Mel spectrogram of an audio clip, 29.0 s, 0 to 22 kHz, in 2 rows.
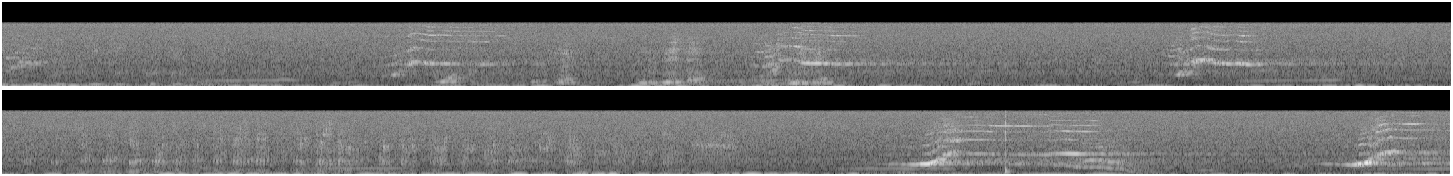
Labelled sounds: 0.0	0.5	humpback whale, 0.83 to 1.2 kHz
4.0	5.0	humpback whale, 0.83 to 6.4 kHz
7.5	8.6	humpback whale, 0.90 to 6.5 kHz
11.7	12.6	humpback whale, 0.90 to 4.7 kHz
21.4	21.8	humpback whale, 1.2 to 1.6 kHz
23.8	25.5	humpback whale, 0.80 to 5.0 kHz
28.2	28.8	humpback whale, 0.80 to 4.4 kHz

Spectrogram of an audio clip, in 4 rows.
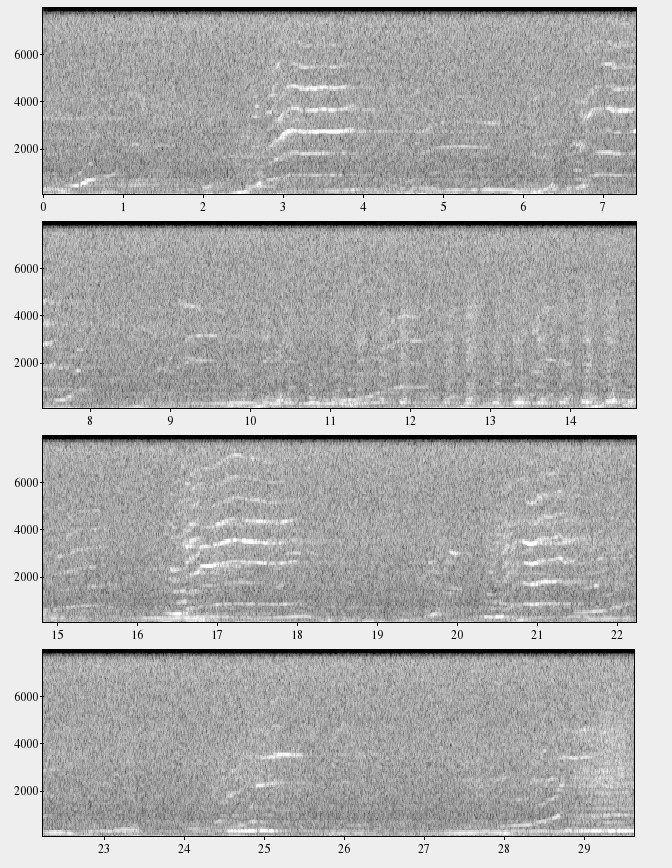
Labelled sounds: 2.8	4.0	humpback whale, 0.80 to 5.7 kHz
4.9	5.7	humpback whale, 2.0 to 3.2 kHz
6.7	7.6	humpback whale, 0.83 to 5.7 kHz
9.1	9.6	humpback whale, 2.0 to 4.5 kHz
11.7	12.2	humpback whale, 0.80 to 4.1 kHz
15.0	15.5	humpback whale, 0.80 to 2.5 kHz
16.5	17.8	humpback whale, 0.80 to 7.2 kHz
18.2	18.5	humpback whale, 1.7 to 1.9 kHz
20.4	21.4	humpback whale, 0.80 to 5.5 kHz
24.9	25.5	humpback whale, 2.2 to 3.6 kHz
28.5	29.4	humpback whale, 0.80 to 3.5 kHz

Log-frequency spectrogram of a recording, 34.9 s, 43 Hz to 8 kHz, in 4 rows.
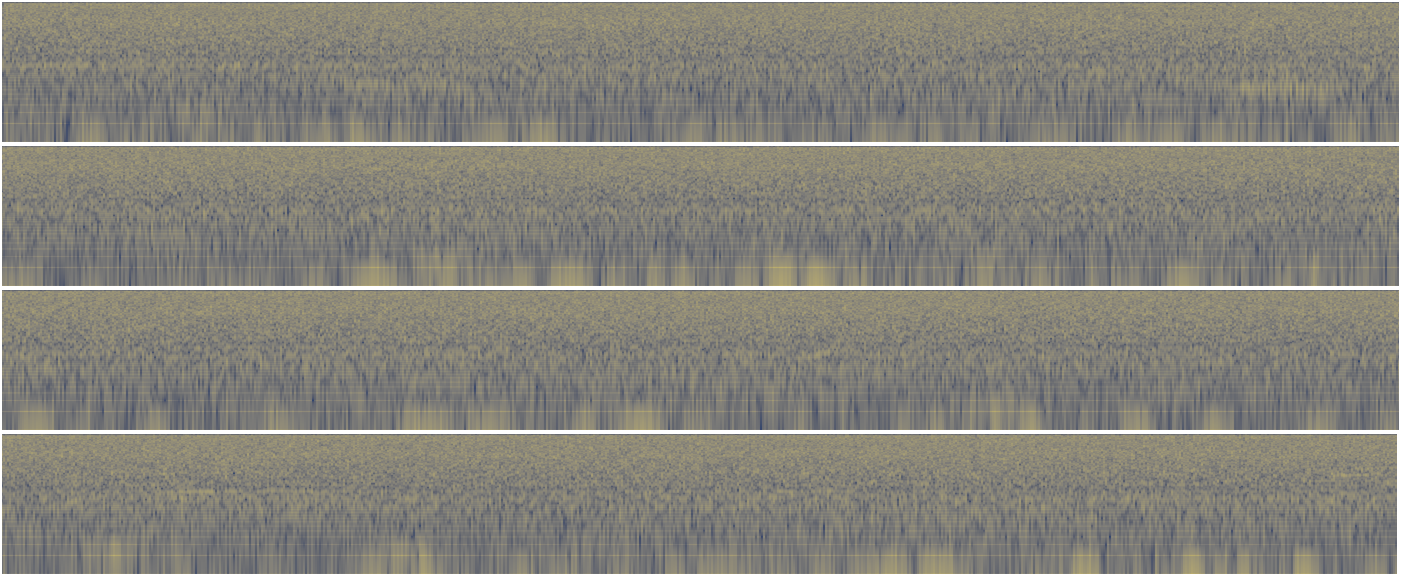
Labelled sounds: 27.2	27.5	humpback whale, 0.90 to 0.96 kHz
34.5	34.8	humpback whale, 1.6 to 1.8 kHz

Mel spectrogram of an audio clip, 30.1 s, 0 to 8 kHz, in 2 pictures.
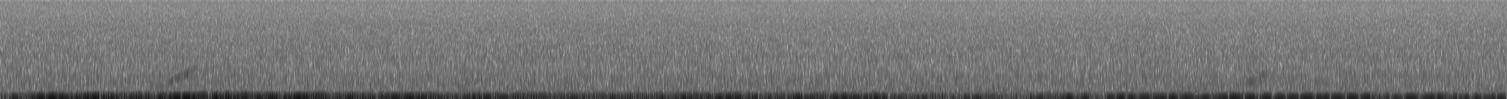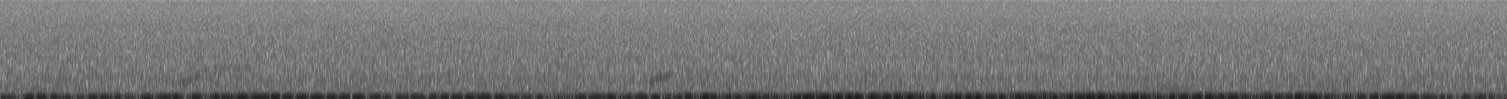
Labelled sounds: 17.1	17.4	humpback whale, 0.83 to 0.99 kHz

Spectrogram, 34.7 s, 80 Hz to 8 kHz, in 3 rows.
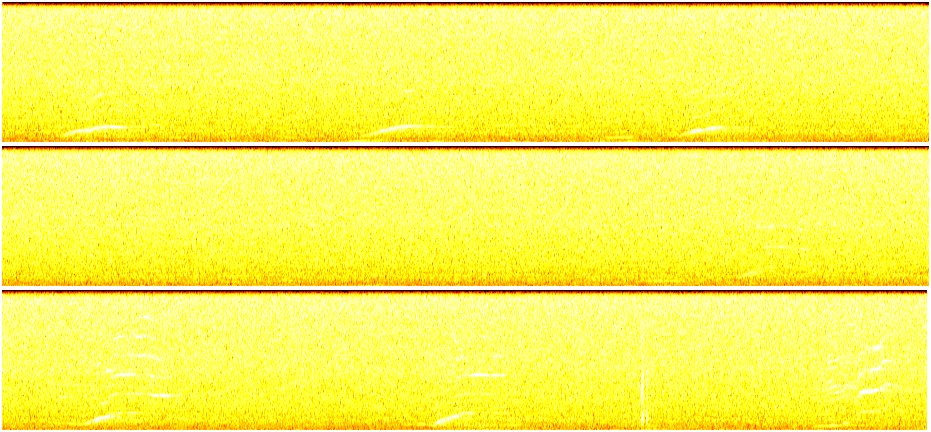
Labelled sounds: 0.9	1.6	humpback whale, 0.80 to 1.1 kHz
4.7	5.4	humpback whale, 0.80 to 1.1 kHz
6.1	6.4	humpback whale, 1.0 to 1.2 kHz
8.6	9.1	humpback whale, 0.80 to 0.99 kHz
20.9	21.4	humpback whale, 0.80 to 2.4 kHz
24.3	25.3	humpback whale, 0.80 to 4.4 kHz
28.7	29.3	humpback whale, 0.80 to 3.3 kHz
33.8	34.2	humpback whale, 1.1 to 5.2 kHz

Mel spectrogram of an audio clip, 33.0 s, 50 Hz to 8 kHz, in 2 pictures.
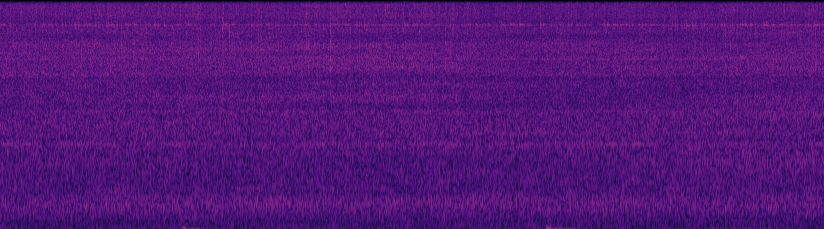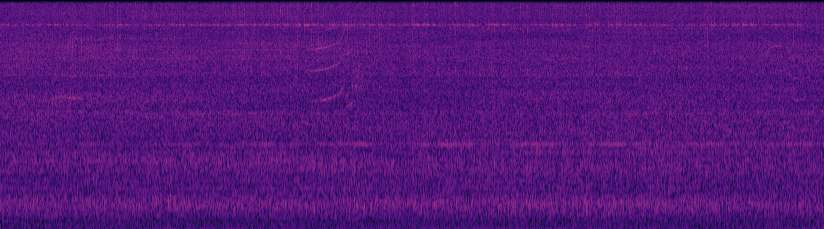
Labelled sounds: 22.6	23.7	killer whale, 1.9 to 5.5 kHz

